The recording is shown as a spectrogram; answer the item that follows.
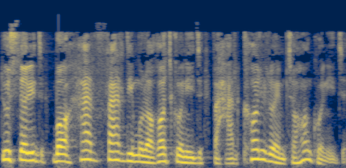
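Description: Talking at a fairly quick pace, a man with a fairly high voice makes very wide pitch swings. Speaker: audiobook narrator and podcaster. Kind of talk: reading aloud. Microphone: recording on a phone, voice recorder broke.

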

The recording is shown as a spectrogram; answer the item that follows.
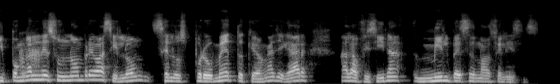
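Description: The speaker has a Costa Rican accent and lively intonation at a fairly quick pace. The recording is very clean, with a silent background. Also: man. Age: 30s. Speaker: podcast guest. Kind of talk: casual chat.

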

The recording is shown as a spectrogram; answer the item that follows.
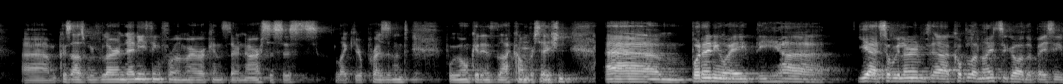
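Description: Through noticeable background noise, a man of medium pitch talks at a fairly quick pace with fairly even intonation. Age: 30s. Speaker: car podcast panelist. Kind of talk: casual chat.

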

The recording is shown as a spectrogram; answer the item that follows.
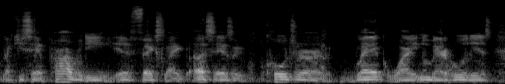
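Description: A man in an American accent has an unremarkable speaking voice, fairly low pitch, ordinary pitch variation and a fairly quick pace. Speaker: podcast co-host. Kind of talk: casual chat.

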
